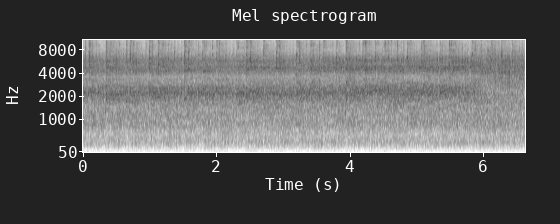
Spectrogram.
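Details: 1960 Harley-Davidson Sportster Ironhead, unused since 2010, running after magneto points/condenser check, carb service, fresh gas, timing and points set: loud, raspy V-twin idle with steady loping beat, no misses or metallic knocks; normal idle.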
